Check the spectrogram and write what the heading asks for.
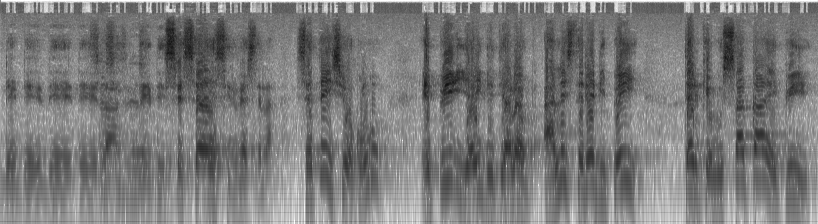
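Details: Stuttering in a male speaker who says he stutters and that listeners sometimes understand him poorly; many repeated syllables are heard in spontaneous French speech.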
